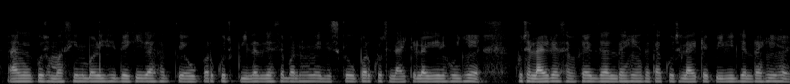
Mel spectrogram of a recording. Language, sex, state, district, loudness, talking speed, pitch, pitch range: Hindi, male, Uttar Pradesh, Ghazipur, -37 LUFS, 265 wpm, 140 Hz, 140-145 Hz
